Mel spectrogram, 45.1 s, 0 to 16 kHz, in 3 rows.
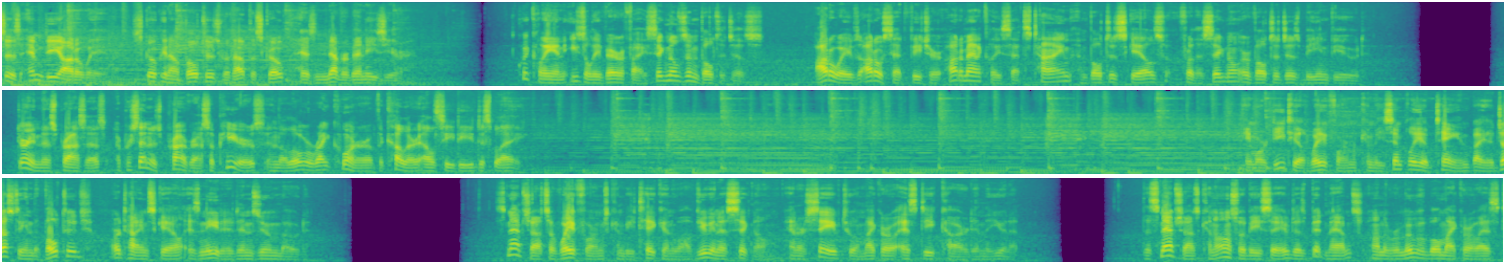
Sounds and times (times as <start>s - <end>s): Music: 0.0s - 4.2s, 20.3s - 28.9s
Speech: 0.0s - 4.2s, 5.1s - 13.7s, 15.2s - 20.3s, 27.4s - 33.2s, 35.0s - 40.2s, 41.4s - 45.0s.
